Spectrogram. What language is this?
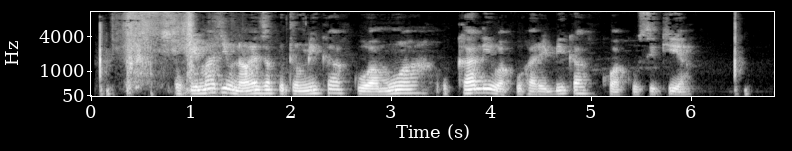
Swahili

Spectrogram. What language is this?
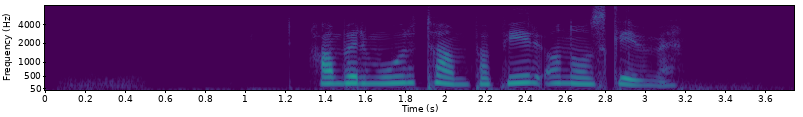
Norwegian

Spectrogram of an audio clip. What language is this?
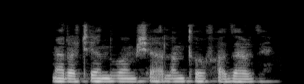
Pashto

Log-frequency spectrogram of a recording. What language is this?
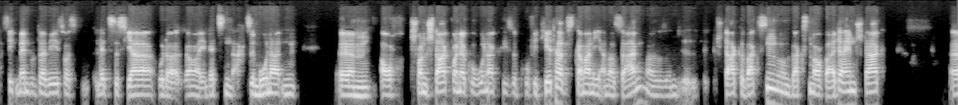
German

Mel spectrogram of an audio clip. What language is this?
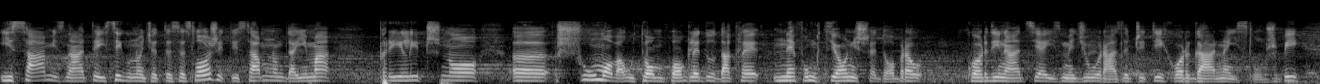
Serbian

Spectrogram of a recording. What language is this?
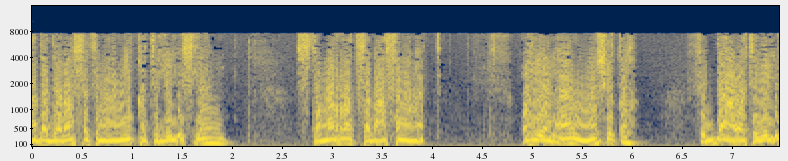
Arabic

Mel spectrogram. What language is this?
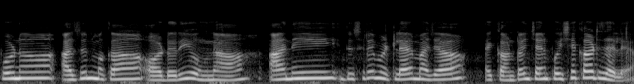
Konkani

